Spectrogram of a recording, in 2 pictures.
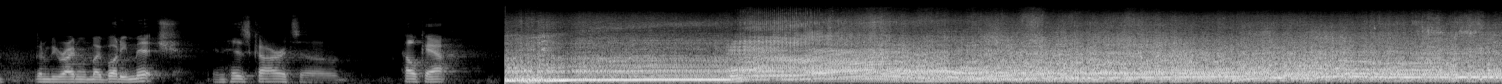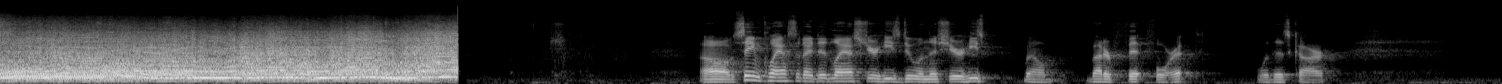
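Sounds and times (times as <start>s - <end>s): car engine revving and accelerating: 5.1s - 19.6s.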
